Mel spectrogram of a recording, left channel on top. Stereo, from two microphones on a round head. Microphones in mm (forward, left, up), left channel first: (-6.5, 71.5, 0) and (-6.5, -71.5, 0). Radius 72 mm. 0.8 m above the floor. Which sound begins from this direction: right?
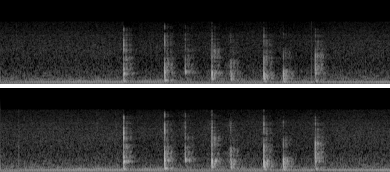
Footsteps, at 1.2 s.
